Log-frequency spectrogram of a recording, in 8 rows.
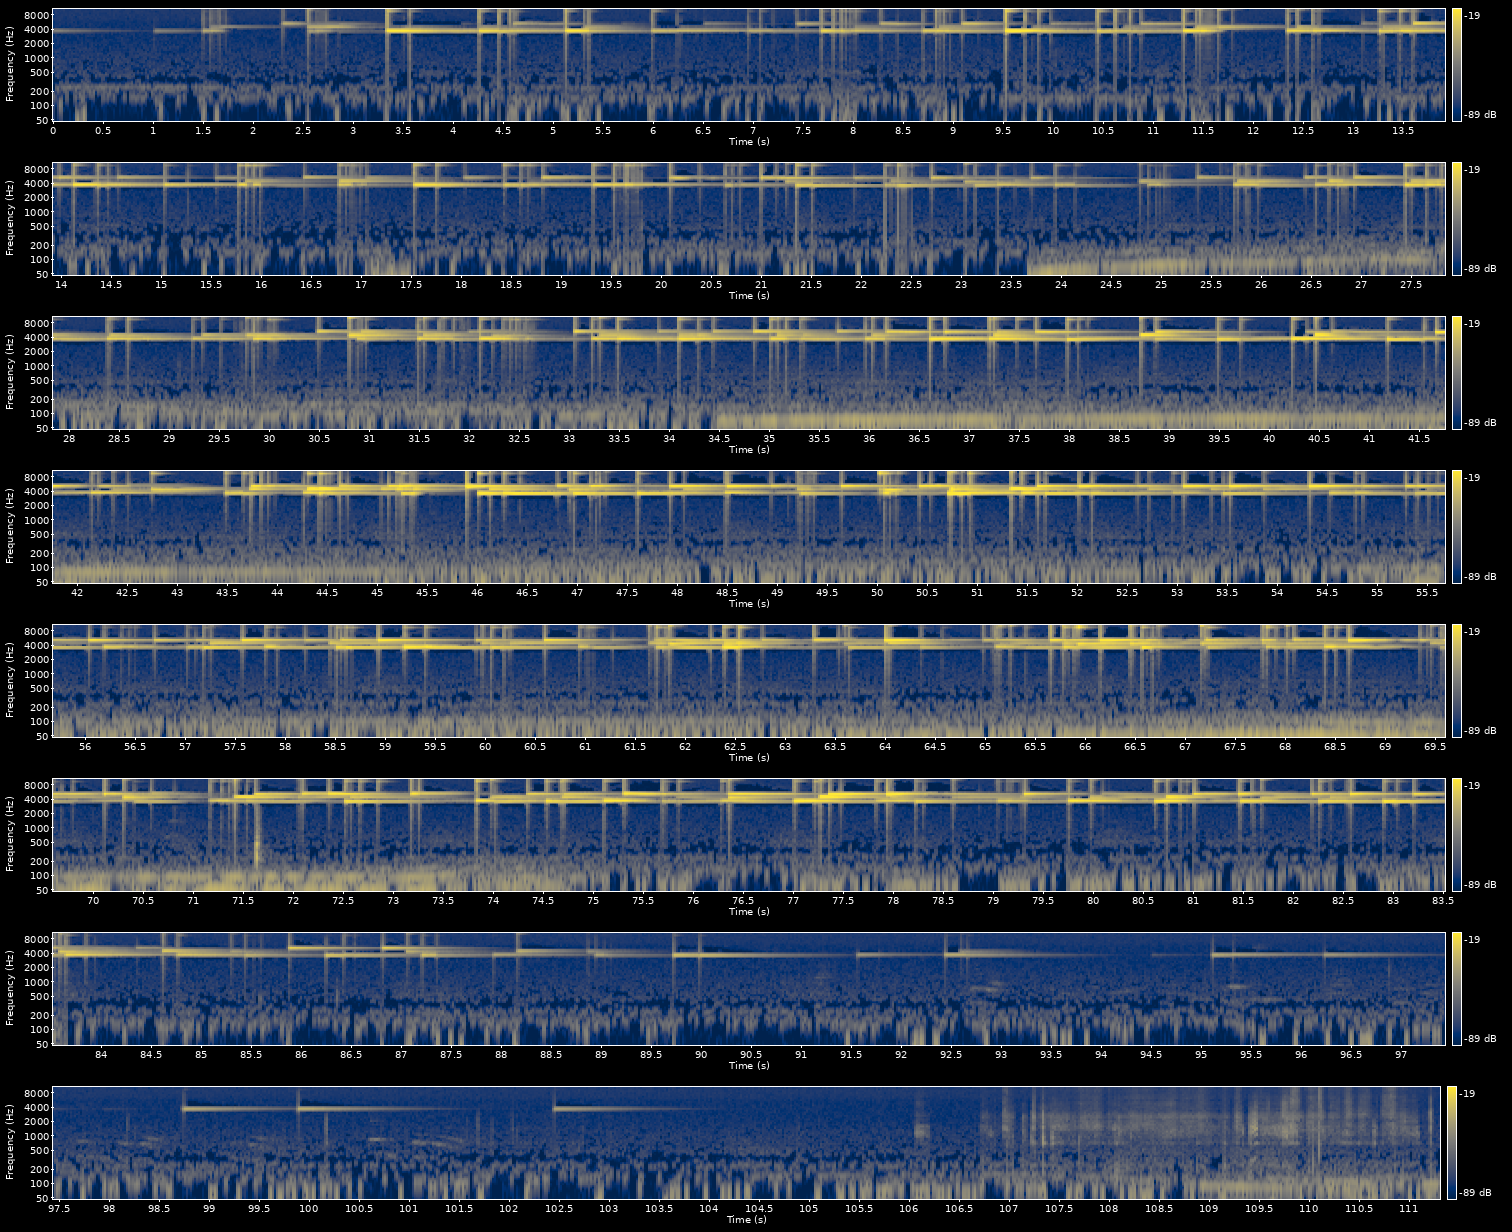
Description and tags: Wind Chimes
Close up stereo recording of a small metal wind chime. Recorded on Tascam DR-05.
Bells, Chimes, Wind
